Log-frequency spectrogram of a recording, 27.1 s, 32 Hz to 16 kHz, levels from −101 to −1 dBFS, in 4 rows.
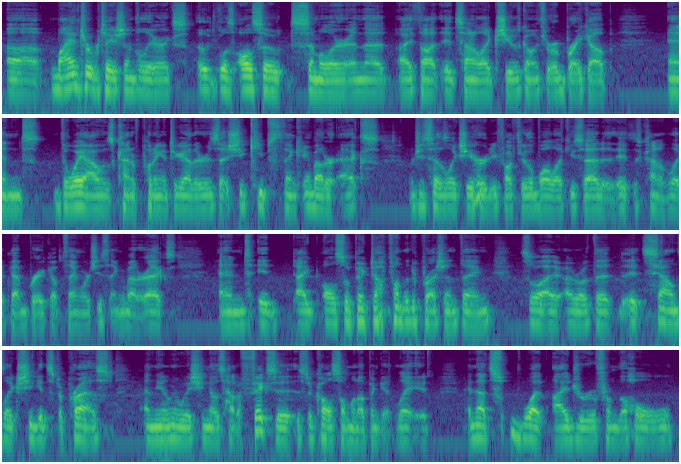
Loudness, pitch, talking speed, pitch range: -32 LUFS, 110 Hz, 255 wpm, 105-115 Hz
